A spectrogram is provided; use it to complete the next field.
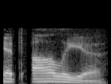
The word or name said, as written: et alia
